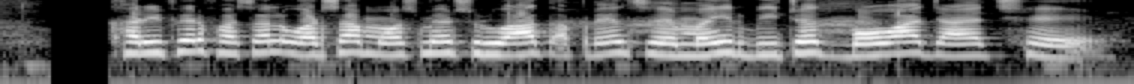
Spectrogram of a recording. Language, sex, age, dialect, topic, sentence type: Magahi, female, 41-45, Northeastern/Surjapuri, agriculture, statement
